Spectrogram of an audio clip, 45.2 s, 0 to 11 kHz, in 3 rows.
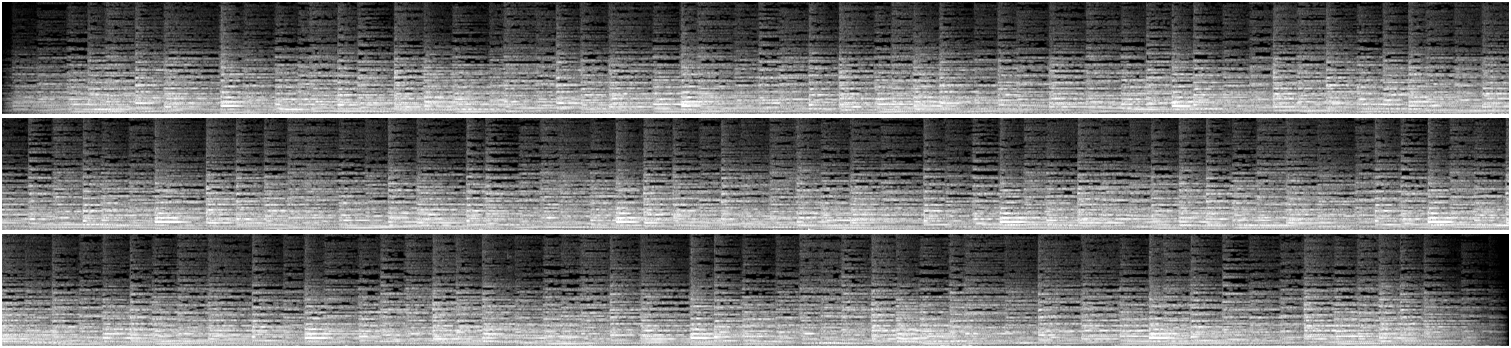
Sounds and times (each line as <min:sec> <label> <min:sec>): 0:00.0 church bells ringing 0:45.2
